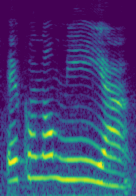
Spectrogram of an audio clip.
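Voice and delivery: Economia drawn out slowly, falling; slow model word. Shown as a demonstration. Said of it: "Olha aqui o ia". (Economia dita bem devagar)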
